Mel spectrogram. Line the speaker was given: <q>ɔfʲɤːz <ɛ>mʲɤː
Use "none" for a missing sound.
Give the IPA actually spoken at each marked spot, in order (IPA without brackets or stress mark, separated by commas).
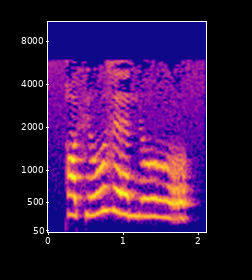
q, ɛː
